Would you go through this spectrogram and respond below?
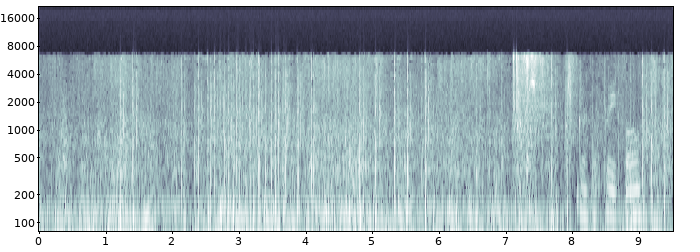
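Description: Rapid bursts of gunfire crackle throughout a round of the battle royale video game Warzone, dense and continuous with sharp transient shots, while players talk over the action.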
